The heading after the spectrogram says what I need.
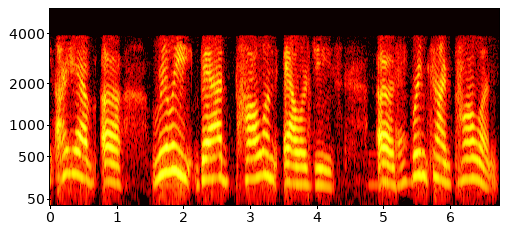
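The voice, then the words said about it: Scratchy, hoarse voice. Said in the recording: “my voice is a little scratchy... I apologize for my scratchy throat”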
